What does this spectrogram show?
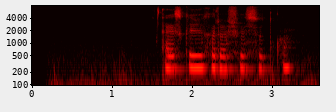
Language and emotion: Russian, neutral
